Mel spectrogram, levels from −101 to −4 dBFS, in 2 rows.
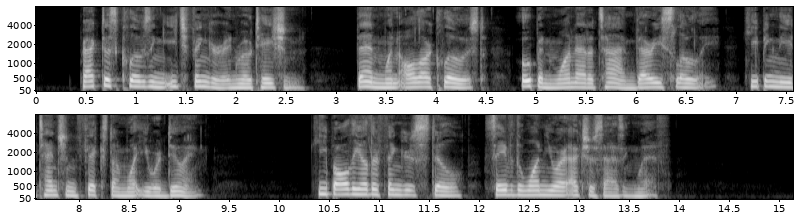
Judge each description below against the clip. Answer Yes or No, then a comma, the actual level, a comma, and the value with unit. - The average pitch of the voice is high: No, medium, 155 Hz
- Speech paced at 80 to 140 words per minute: No, average, 160 wpm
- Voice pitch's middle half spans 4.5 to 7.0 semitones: No, average, 3.4 semitones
